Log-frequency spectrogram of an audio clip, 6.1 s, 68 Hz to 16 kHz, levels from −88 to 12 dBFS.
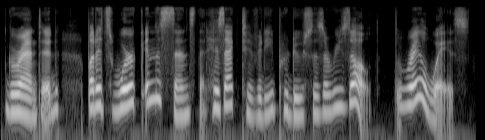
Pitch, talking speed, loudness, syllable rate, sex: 230 Hz, 140 wpm, -19 LUFS, 4.8 syllables/s, female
